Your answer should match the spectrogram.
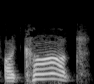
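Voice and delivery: put-on high, helpless boy's voice; blurted protest. A narrator's reading. Boy unable to dismount, blurting in protest. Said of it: "Bran blurted".

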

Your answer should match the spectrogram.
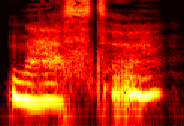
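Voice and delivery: breathy moan of Master. Acted. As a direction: moan it in a whisper. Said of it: "Akira moaned".

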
